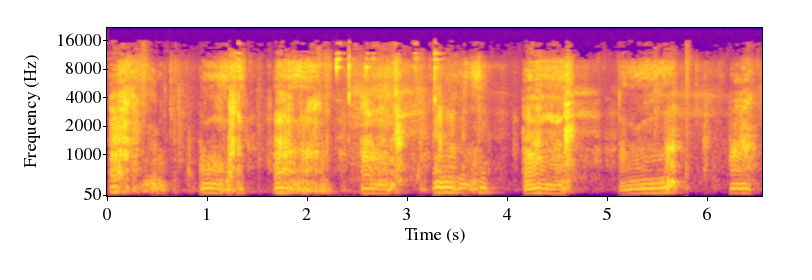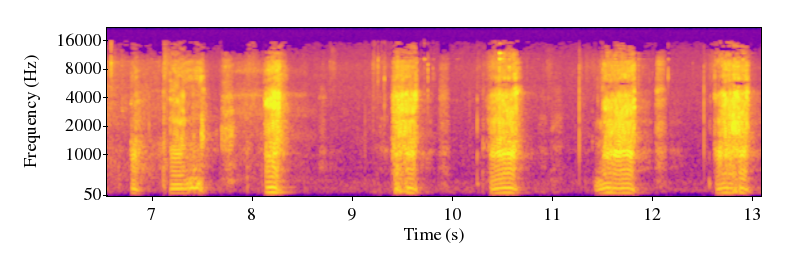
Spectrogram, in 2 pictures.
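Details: During a poodle fight, dense overlapping growls and snarls fill the first half, then thin into separate sharp, noisy yelps or snaps roughly once a second.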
